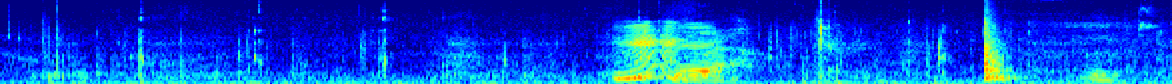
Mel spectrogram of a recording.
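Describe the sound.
Soft, faint chewing of a tutti frutti flavoured Bean Boozled jelly bean, with scattered small wet mouth clicks and a brief voiced murmur near the middle.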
